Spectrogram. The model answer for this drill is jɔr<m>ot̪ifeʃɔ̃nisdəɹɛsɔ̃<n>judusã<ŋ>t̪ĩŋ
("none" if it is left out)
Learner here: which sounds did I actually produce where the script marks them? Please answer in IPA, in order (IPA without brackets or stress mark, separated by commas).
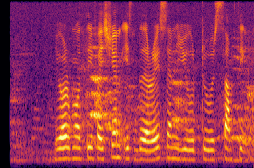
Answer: m, n, m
